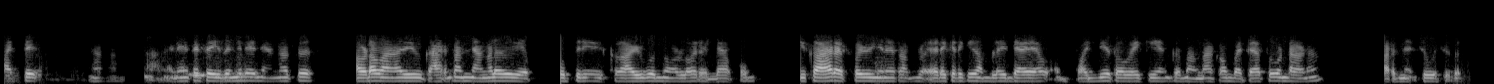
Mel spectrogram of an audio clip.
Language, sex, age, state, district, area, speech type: Malayalam, female, 60+, Kerala, Kottayam, rural, conversation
